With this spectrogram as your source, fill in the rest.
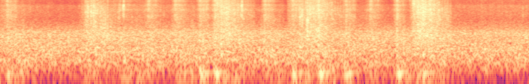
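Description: Leaves rustle as a bush is shaken.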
